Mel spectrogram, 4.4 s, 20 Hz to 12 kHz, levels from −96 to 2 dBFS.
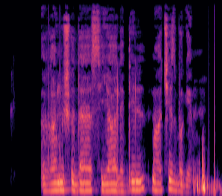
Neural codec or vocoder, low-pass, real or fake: vocoder, 24 kHz, 100 mel bands, Vocos; 10.8 kHz; fake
